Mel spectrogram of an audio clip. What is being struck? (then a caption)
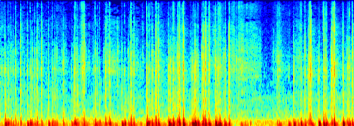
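Small rigid cardboard box. A small, rigid, matte grey cardboard box held close to the microphone is tapped with long nails on its face and edges. The rapid, irregular taps are dull, low thuds with bright clicky tops that stop almost instantly. There is a short quiet pause before the tapping picks back up.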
